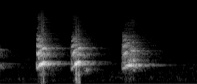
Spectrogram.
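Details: Yorkshire terrier named Motley, left alone at home with separation anxiety, gives three sharp high barks in quick succession, the last slightly drawn out, then silence.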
